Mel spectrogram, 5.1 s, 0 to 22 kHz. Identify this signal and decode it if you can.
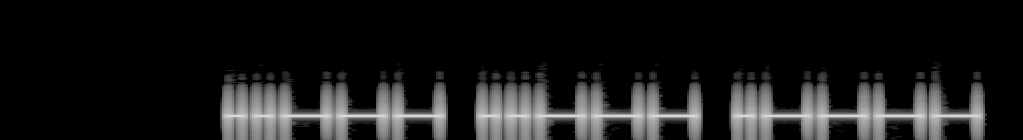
Morse code, heard as a keyed tone, about 17 wpm, 700 Hz. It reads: 221
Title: Numbers - 3-Digit 17wpm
